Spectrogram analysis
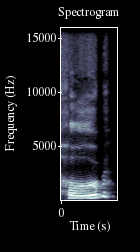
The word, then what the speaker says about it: herb: i also did a herb harvest yesterday do you guys say herb or do you say herb let's do a vote who says herb with an h with an h or silent h i want to know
